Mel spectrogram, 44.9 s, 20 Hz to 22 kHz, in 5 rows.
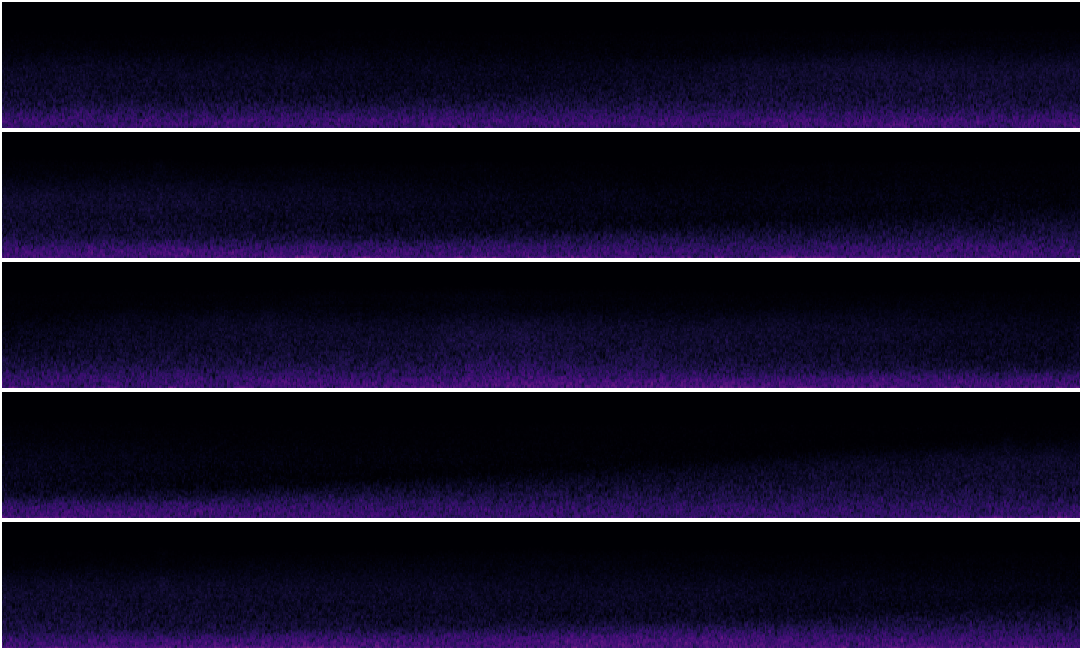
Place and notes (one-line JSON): {"title": "坂里沙灘, Beigan Township - sound of the waves", "date": "2014-10-13 13:09:00", "description": "Sound of the waves, In the beach, Windy\nZoom H6 +Rode NT$", "latitude": "26.22", "longitude": "119.98", "altitude": "1", "timezone": "Asia/Taipei"}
